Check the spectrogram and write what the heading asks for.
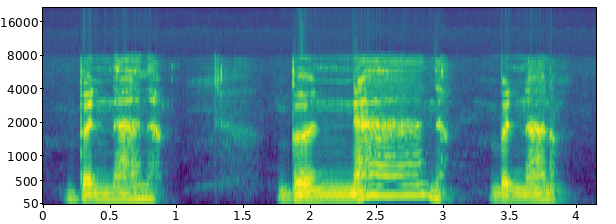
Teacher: reducimos la primera y la tercera porque las primera y tercera son sílabas débiles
